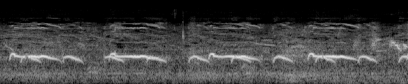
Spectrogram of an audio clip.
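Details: Great Barbet in Asia giving loud, wailing two-note 'pee-oh' calls, repeated about once a second in mewing, slightly descending phrases over faint background hiss.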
